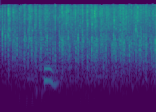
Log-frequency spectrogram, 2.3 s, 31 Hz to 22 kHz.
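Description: Steady, dense applause from an audience on Deutschlandfunk Kultur's "das blaue Sofa", greeting 2022 Heine Prize winner Juri Andruchowitsch, many hands clapping in a continuous wash with no clear rhythm, with a brief murmur of voices partway through.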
